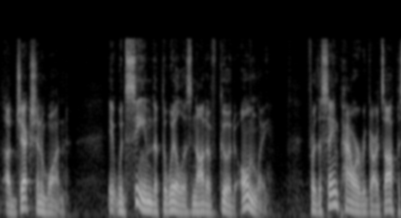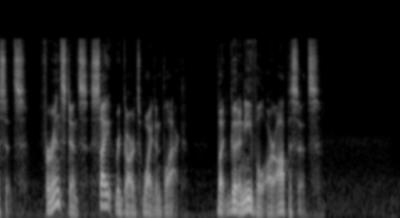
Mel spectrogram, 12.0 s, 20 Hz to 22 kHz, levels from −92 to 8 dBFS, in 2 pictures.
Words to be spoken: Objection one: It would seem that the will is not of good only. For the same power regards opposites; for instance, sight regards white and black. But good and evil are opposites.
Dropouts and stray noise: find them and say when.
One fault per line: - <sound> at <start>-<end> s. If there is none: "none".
none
